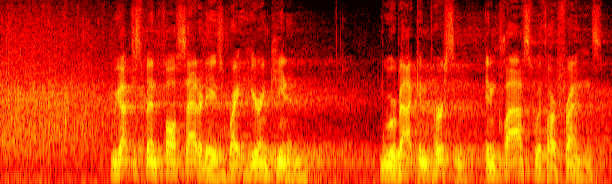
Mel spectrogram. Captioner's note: applause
